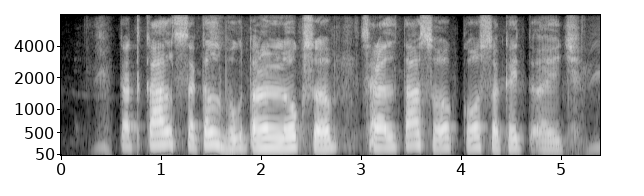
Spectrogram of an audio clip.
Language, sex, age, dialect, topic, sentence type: Maithili, male, 18-24, Southern/Standard, banking, statement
